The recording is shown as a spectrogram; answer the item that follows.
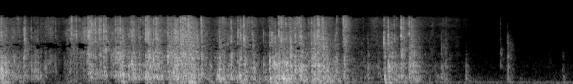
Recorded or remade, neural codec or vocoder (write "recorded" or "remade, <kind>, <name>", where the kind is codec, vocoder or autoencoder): remade, vocoder, Vocos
